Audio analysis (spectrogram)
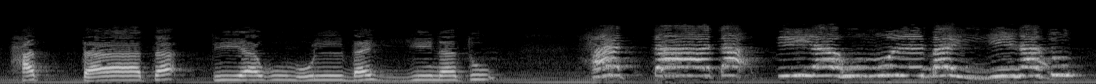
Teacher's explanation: حتى تأتيهم البينة. یہاں الف جو مجزوم ہے درمیانی یہ جھٹکے سے پڑھا جائے گا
